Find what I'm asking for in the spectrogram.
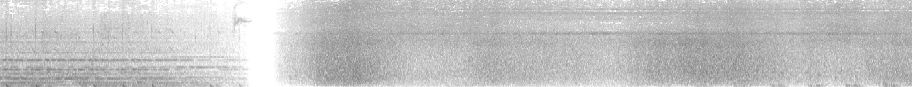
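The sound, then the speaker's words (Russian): Sea waves and surf on the open sea form a continuous, loud, broad rushing roar that swells and eases over many seconds. A few seconds of different tonal sound and a brief near-silent gap come before it. “Безбрежное море, шумные волны и бесконечное небо.”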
